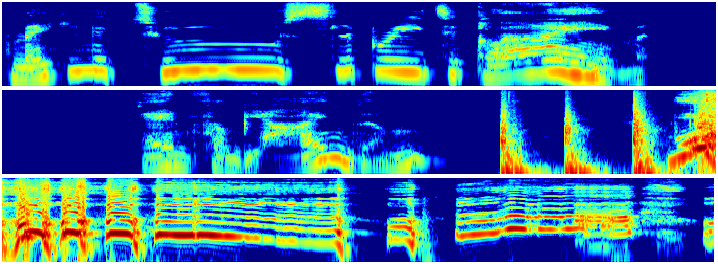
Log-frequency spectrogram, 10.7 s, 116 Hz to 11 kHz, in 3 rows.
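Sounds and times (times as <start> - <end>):
speech: 0.1 - 3.3, 4.2 - 5.8, 6.9 - 10.6
hollow knocking: 6.1 - 7.3
laughter: 7.0 - 8.9.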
